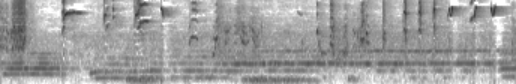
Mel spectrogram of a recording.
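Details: Cucak keling singing vigorously on hearing the call to prayer: varied clicks, whistles and chattering bursts, ending in a fast run of sharp chips, with the long tones of the call to prayer underneath.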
